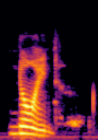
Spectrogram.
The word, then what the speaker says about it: neun: Listen, it's not neun, it's neun. EU is oi, neun.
